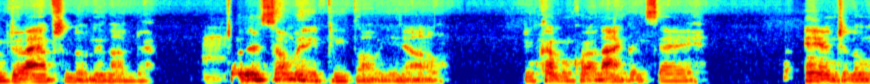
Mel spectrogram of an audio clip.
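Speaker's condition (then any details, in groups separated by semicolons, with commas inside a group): Multiple sclerosis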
